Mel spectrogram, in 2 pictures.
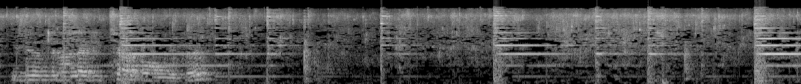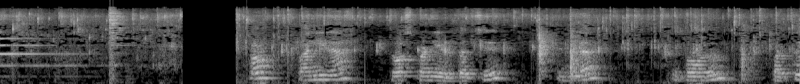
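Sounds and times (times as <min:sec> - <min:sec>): spoon scraping and knocking wok: 0:00.0 - 0:09.6
paneer sizzling in hot oil: 0:00.0 - 0:16.0.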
